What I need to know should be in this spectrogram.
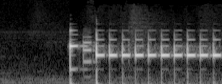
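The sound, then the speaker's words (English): A walkie-talkie gives off its electronic signal tone: a brief chirp of two notes, then a quick, evenly spaced train of short mid-pitched beeps, loud and clean against near silence. “I bought some walkie-talkies, so there you go.”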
